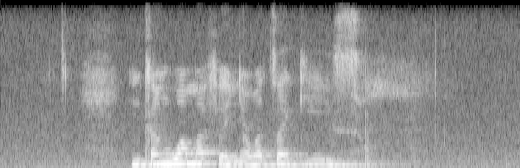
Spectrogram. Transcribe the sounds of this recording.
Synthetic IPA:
n̩t͡ɬaŋɡuwamafɛɲawat͡sakiːsi̥

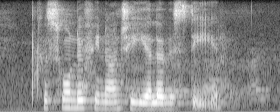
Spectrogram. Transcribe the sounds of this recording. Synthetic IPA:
χəsɔndəfinɐnʃieələbəstḭːr

